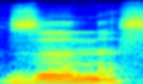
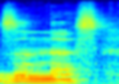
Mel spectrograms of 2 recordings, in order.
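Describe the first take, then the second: The two takes are said the same way.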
